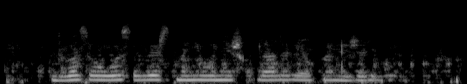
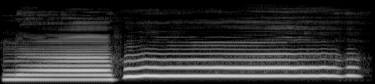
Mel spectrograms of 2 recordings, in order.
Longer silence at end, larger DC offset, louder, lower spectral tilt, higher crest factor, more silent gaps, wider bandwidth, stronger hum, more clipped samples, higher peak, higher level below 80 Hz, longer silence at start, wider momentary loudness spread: about the same, 0.1 s vs 0.15 s; neither; second, -30 LUFS vs -15 LUFS; first, -8.5 dB/octave vs -5.5 dB/octave; first, 16 dB vs 10 dB; neither; second, 6.2 kHz vs 14.5 kHz; neither; neither; second, -14 dBFS vs -6 dBFS; first, -58 dBFS vs under -90 dBFS; about the same, 0.05 s vs 0 s; first, 12 LU vs 5 LU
